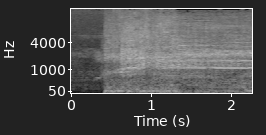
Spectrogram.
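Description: Dramatic soundtrack from the animated show, starting suddenly about half a second in: a held high-pitched cry over a deep rumble.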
